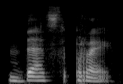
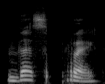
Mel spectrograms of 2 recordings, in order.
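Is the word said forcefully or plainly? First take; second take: forcefully; plainly. First: The word is said forcefully, with strong energy. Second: The word is said plainly, without extra force.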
